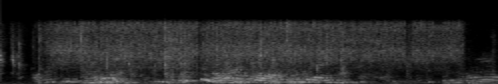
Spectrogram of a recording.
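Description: A steady hissing pour of cold water from a cup into a vessel during a gas-law demonstration, running for several seconds at a moderate, close level before tapering off at the end.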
